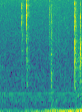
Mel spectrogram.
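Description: A computer mouse clicks quietly while someone searches on a computer. There are a few short, crisp clicks, some in quick pairs, over a faint low hum, with no talking.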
